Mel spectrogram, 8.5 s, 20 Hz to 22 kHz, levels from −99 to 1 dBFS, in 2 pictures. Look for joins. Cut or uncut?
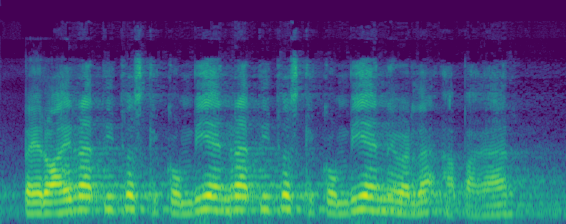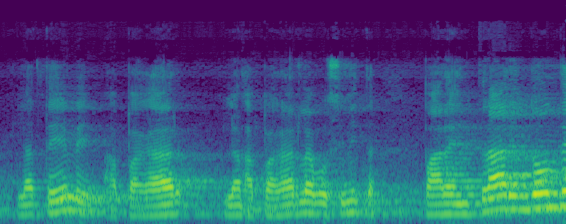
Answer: cut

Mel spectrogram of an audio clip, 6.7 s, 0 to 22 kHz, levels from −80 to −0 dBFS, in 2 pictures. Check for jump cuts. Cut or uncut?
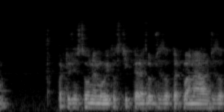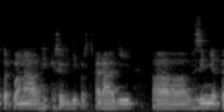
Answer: cut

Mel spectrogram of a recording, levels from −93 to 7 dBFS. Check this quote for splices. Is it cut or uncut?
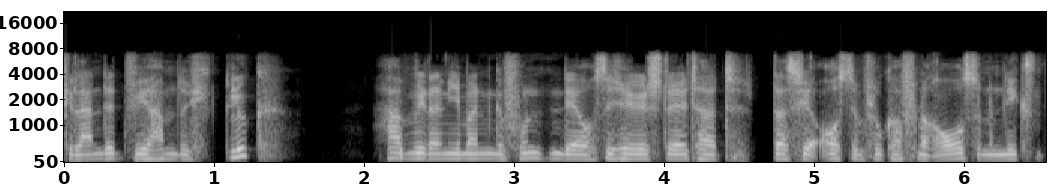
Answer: uncut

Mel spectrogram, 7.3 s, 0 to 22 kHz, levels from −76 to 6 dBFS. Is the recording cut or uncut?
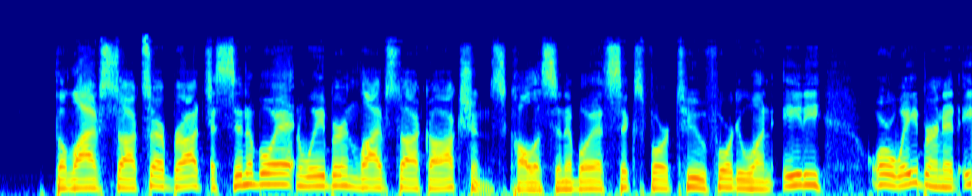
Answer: cut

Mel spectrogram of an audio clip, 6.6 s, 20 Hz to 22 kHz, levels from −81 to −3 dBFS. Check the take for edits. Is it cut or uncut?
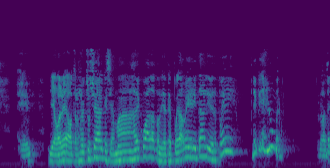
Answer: uncut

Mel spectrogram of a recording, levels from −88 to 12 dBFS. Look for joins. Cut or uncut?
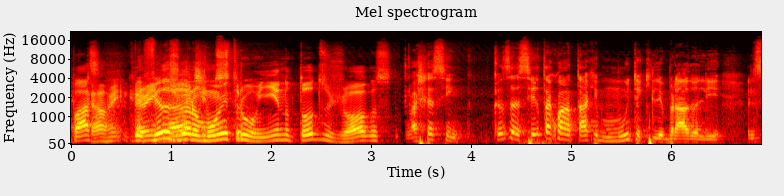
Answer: uncut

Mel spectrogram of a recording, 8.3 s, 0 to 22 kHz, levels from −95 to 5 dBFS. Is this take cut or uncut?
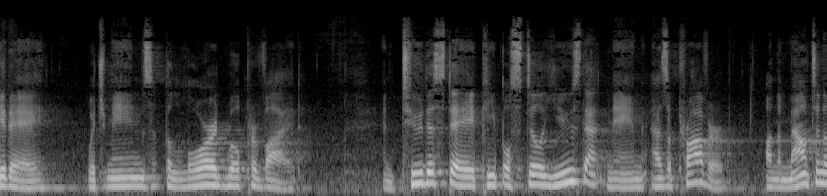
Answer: uncut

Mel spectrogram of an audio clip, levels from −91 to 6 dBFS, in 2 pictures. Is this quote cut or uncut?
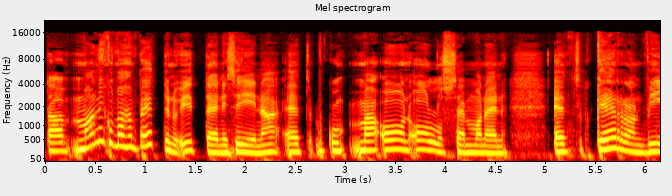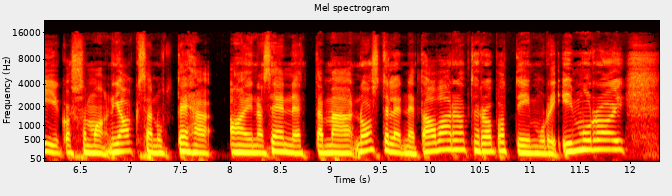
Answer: uncut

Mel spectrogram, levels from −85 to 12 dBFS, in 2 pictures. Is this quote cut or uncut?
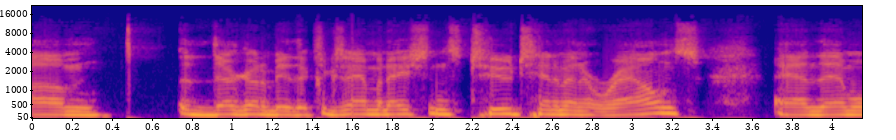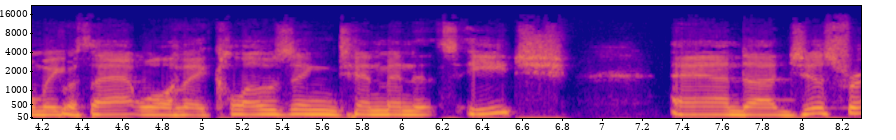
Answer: cut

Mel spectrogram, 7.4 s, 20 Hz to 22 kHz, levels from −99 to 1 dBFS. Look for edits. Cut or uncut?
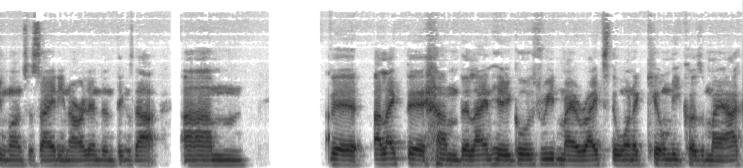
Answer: cut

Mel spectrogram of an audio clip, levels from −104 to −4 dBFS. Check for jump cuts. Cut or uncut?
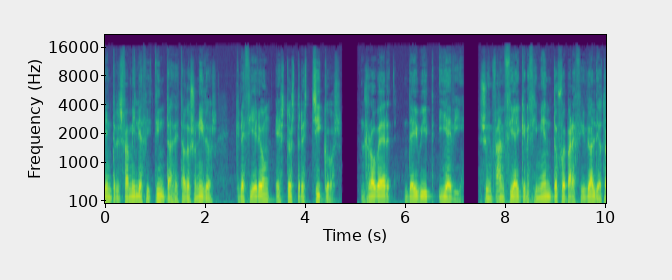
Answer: cut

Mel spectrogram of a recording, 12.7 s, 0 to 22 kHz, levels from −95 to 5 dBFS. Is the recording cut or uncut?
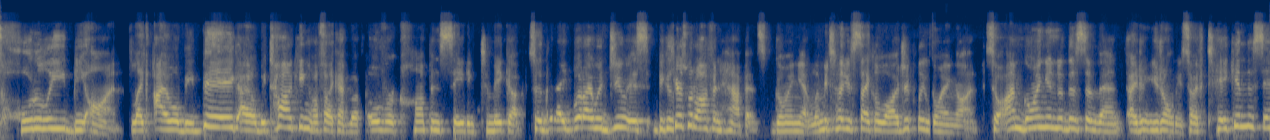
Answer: cut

